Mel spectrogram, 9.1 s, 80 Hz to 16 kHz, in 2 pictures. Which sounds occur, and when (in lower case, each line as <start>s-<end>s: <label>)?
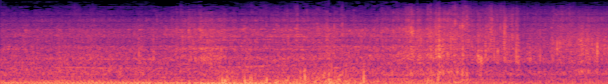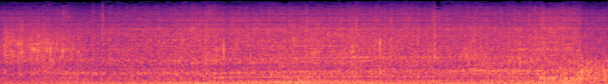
0.0s-9.1s: truck
0.0s-9.1s: wind
1.2s-1.9s: generic impact sounds
1.3s-9.1s: revving
1.7s-3.7s: wind noise (microphone)
2.3s-2.7s: generic impact sounds
3.1s-4.0s: generic impact sounds
4.2s-5.3s: generic impact sounds
6.0s-6.4s: generic impact sounds
7.2s-7.5s: generic impact sounds
7.3s-7.3s: tick
7.5s-7.5s: tick
7.7s-7.8s: tick
7.9s-7.9s: tick
8.3s-9.1s: wind noise (microphone)
8.4s-9.0s: generic impact sounds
